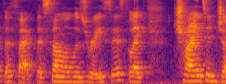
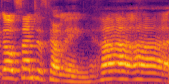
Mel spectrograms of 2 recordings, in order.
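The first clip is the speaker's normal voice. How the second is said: higher, brushing it off with a forced ho ho; fake awkward laugh; 5 semitones higher, 5 dB louder than usual. Parents at the dinner table dodging the kid's remark, forced laugh. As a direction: laugh it off nervously to dodge the moment.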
